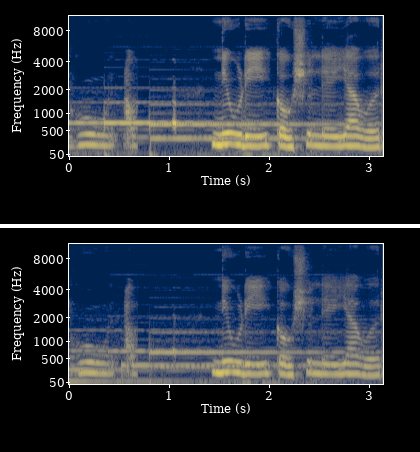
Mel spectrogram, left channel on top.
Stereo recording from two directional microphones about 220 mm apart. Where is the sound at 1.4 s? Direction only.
10° left (ahead or behind).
